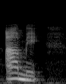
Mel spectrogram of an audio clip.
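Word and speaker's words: 雨: Ví dụ như từ mưa và từ kẹo đều có âm đọc là ame. Tuy nhiên với từ mưa sẽ đọc lên cao ở âm A là ame, và từ kẹo sẽ đọc ngang là ame.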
